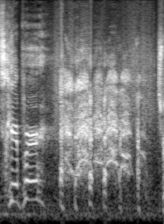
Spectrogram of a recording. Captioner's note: chuckling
